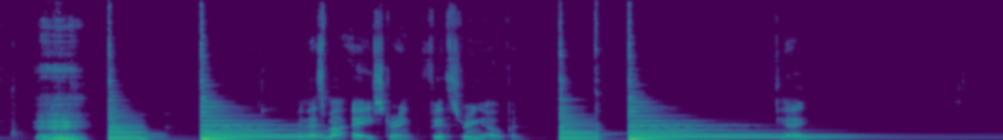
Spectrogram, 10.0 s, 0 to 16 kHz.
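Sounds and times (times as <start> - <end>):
acoustic guitar bass notes: 0.0 - 3.4, 5.6 - 10.0.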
